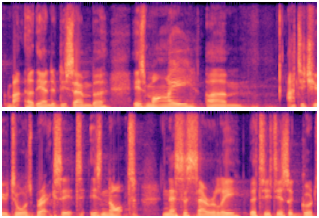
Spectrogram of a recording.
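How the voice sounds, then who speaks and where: A man's voice: medium pitch, sharp tone, big-room sound. A man presenting a conference workshop on music work across borders, speaking with dry humor and frequent fillers. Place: conference room, online session.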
